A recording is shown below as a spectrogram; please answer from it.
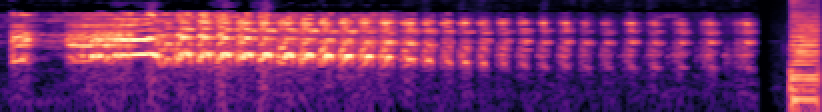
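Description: Rooster crowing: one long call that breaks into a rapid stuttering run of short repeated notes, fading over about four seconds before it stops.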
